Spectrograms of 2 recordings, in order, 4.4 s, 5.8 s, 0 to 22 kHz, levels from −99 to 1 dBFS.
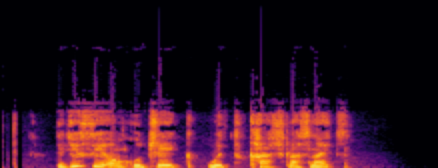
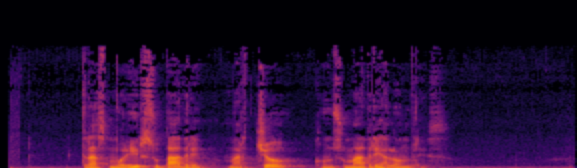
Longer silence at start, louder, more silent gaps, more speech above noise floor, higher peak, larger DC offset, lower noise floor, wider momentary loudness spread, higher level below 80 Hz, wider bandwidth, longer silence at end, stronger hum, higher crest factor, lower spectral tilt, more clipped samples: about the same, 0.15 s vs 0.1 s; first, -12 LUFS vs -30 LUFS; neither; first, 63 dB vs 28 dB; first, 0 dBFS vs -10 dBFS; neither; first, -74 dBFS vs -56 dBFS; first, 17 LU vs 13 LU; about the same, -54 dBFS vs -56 dBFS; second, 9 kHz vs 16 kHz; first, 0.9 s vs 0.15 s; neither; second, 14 dB vs 22 dB; second, -4 dB/octave vs -5.5 dB/octave; neither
